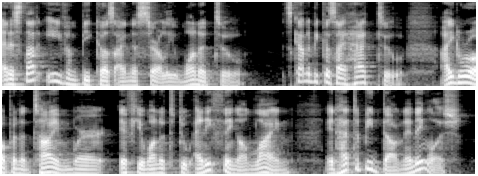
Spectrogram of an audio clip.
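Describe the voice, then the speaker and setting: With a slight Dutch accent, a man speaks at a very fast pace in a medium, somewhat breathy voice with very wide pitch swings, on a very clean recording with a silent background. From Netherlands. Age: adult. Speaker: YouTuber. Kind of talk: casual vlog monologue. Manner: halting, many fillers and repeats.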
